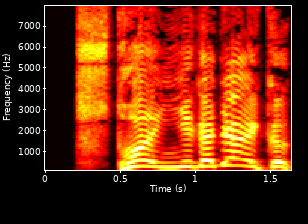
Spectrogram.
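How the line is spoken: Shout. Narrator (Russian): кричал он

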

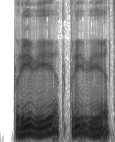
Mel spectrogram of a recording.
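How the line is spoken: Weak voice. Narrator (Russian): слабым голосом произнес он

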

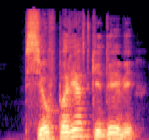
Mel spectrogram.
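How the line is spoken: Shout. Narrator (Russian): крикнула она

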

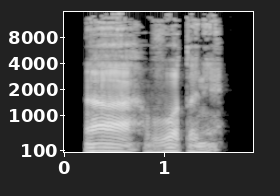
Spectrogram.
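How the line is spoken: Irritated grumble. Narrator (Russian): раздраженно буркнула Авасарала

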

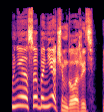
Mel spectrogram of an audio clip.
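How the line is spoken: Cheerful. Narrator (Russian): весело сказала она

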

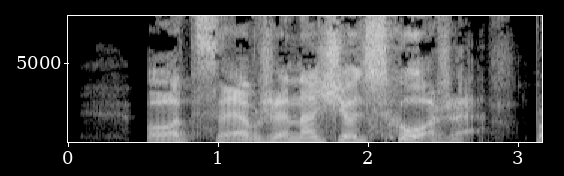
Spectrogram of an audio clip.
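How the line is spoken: Growled. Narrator (Ukrainian): прогарчав голос Муді

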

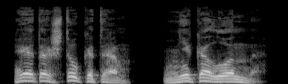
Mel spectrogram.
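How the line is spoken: Old man's hoarse rasp. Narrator (Russian): прохрипел старик

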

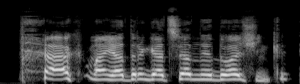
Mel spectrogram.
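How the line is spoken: Sobbing. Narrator (Russian): рыдала она

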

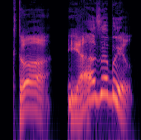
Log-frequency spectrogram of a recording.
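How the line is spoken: Laughing heartily. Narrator (Russian): захохотал Грендель, ничуть не обидевшись

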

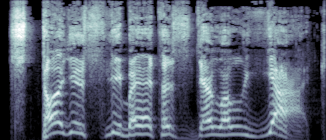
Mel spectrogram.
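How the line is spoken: Nearly yelling. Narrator (Russian): чуть не завопил Феджин

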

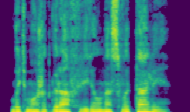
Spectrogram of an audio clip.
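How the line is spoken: Timid. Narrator (Russian): робко сказала Валентина

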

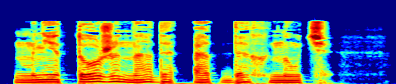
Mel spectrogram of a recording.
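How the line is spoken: Slow speech. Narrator (Russian): сказал медленно

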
